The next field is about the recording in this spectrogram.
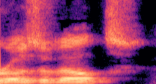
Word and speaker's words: Roosevelt: Theodore Roosevelt, that's how you say his name, right? – Yep.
